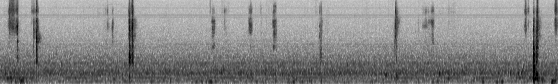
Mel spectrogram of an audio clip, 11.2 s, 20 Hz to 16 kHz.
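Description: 2012 Topps football trading cards being flipped through by hand: faint, sharp clicks of card stock snapping as each card is slid off the stack, irregularly about once a second, with a louder click near the end.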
